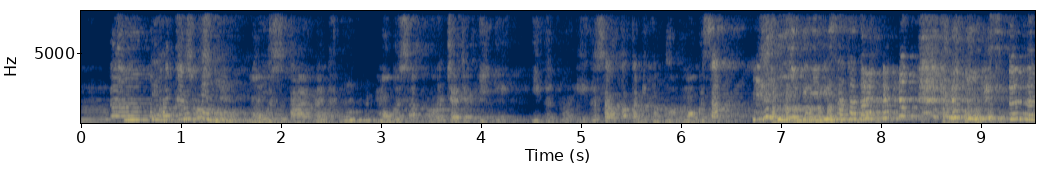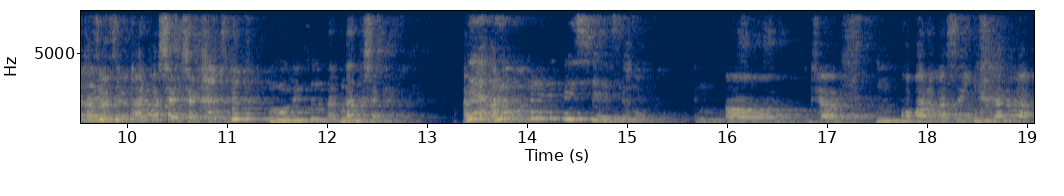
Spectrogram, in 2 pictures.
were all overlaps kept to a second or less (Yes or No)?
No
